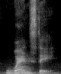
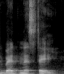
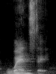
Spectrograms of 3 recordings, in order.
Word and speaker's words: Wednesday: at these two words the first word is pronounced as Wednesday we don't pronounce that wedness day don't say wedes day we say Wednesday but when your teacher asks you to spell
